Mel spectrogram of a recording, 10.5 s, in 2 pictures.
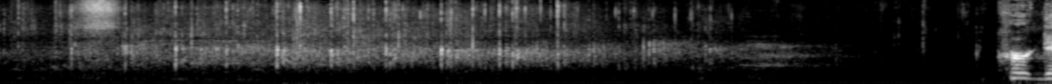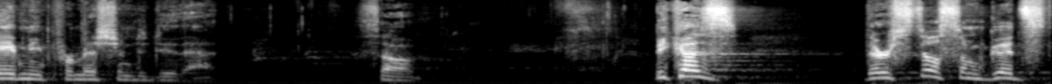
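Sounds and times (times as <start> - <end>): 
audience clapping: 0.0 - 4.6
speech: 5.0 - 6.4, 7.2 - 7.5, 8.6 - 10.5.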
